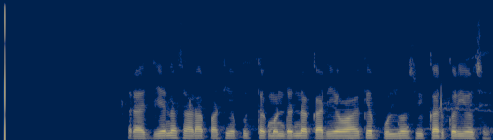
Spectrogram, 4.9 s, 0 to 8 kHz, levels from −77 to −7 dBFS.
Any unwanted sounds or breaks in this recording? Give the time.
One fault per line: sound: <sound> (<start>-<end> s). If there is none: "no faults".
no faults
